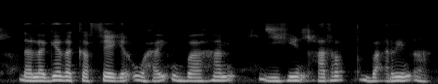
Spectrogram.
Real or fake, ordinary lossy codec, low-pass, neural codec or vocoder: fake; MP3, 48 kbps; 7.2 kHz; codec, 24 kHz, 1.2 kbps, DualCodec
